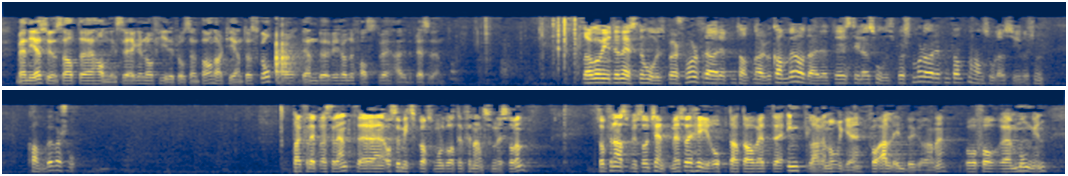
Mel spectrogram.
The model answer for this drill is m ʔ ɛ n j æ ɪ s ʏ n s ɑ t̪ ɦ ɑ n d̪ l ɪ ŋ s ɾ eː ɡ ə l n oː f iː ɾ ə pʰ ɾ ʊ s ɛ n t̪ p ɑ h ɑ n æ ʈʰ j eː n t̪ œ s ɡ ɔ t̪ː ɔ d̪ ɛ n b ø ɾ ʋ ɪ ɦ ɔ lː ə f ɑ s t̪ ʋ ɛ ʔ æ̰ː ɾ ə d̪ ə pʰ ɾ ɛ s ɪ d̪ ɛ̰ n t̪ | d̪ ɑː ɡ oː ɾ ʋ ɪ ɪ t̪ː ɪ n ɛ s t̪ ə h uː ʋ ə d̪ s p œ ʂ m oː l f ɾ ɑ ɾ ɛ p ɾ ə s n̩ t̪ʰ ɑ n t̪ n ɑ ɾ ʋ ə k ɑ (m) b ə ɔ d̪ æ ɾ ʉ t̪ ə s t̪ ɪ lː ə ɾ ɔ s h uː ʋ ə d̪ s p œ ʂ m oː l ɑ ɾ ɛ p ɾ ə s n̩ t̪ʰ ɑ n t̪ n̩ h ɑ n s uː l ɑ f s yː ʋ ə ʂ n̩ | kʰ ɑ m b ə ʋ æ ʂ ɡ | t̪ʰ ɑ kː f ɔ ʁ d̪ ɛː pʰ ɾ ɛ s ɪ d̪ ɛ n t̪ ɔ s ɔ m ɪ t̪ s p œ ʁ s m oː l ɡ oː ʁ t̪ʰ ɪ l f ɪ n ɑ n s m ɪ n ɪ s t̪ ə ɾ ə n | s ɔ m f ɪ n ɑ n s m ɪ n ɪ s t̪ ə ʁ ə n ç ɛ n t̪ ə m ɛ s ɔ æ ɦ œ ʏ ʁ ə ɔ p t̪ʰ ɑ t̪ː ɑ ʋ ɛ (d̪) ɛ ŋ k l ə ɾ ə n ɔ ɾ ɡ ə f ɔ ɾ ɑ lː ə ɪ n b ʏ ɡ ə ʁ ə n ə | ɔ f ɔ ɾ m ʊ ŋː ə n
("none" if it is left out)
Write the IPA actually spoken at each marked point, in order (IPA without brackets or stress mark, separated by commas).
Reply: m, t̪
